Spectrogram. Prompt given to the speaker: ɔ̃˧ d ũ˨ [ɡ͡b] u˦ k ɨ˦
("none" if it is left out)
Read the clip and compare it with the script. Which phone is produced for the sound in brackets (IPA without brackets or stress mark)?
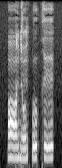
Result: k͡p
